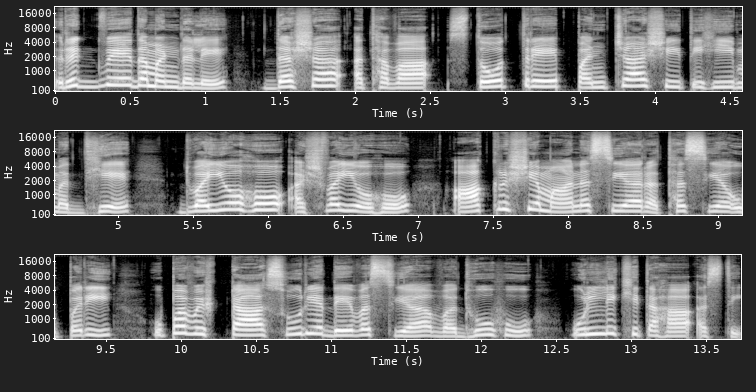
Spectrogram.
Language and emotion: Sanskrit, neutral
